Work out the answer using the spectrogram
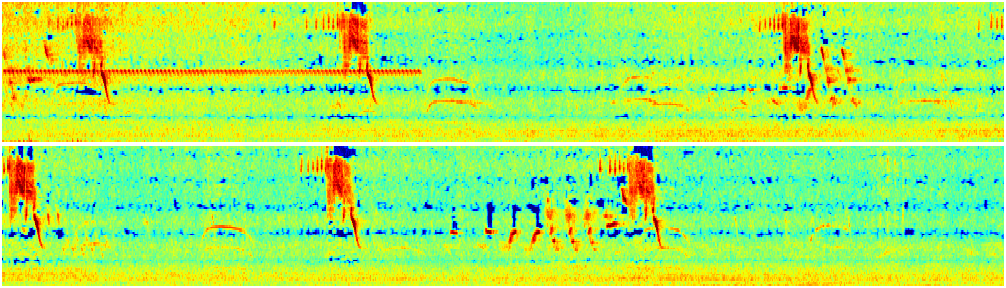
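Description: Blue-black grassquit (tiziu) singing: a short, high note falling in pitch, repeated about every two to three seconds, with fainter chirps of other small birds over a steady low background noise.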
